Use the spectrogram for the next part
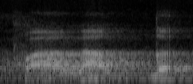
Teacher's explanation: Qalqalahnya falaq. Dikeluarin, ditempel, dilepas nggih.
